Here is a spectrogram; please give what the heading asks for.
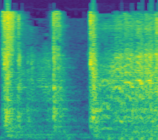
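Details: Caterpillar logging machine diesel: several short cranking bursts, then it catches and settles into a steady, even run after a sparking ground was moved to another ground point (suspected loose connection); starts normally, some fuel smoke.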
